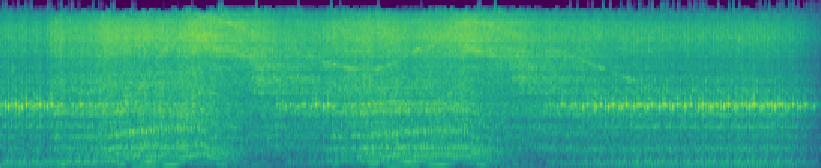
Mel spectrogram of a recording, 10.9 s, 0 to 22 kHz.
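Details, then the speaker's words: 1984 Mercedes-Benz W123 300CD turbo diesel, cold engine, intake removed and exhaust system off: two rev blips bring a whistle rising and falling over raw open-pipe rumble; healthy turbo spool. "The sound is great, but of course I didn't want to rev it too much. The engine wasn't warmed up."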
